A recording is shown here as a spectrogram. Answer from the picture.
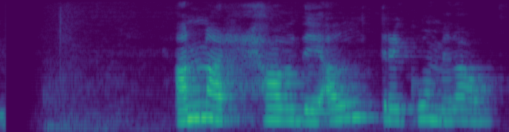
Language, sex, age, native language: Icelandic, male, 10, Icelandic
